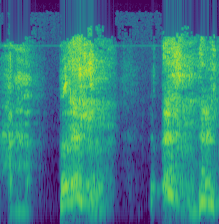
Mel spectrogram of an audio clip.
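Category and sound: human body sound, cough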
